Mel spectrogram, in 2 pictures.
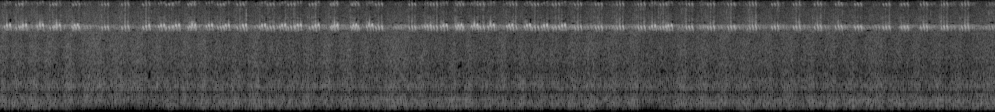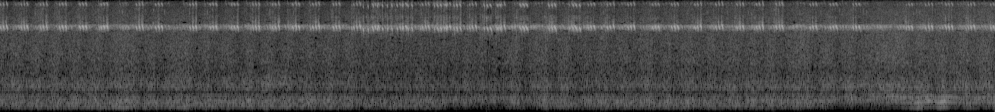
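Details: Meadow grasshoppers in flowery prairie grass keep up a shrill, dense trill of fast ticking pulses, unbroken from start to finish, a brief louder flurry near the middle; quiet faint murmur underneath.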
